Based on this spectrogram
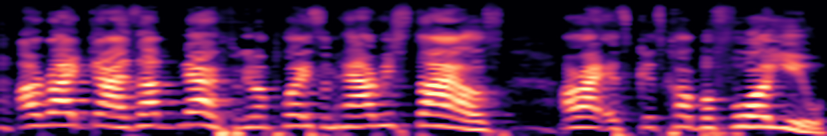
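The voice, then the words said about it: Exaggerated Boston accent, radio DJ style. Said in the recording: “we both have that accent coming out sometimes. I had Boston. ... I had to legitimately take classes to work on my accent ... Boston ... radio.”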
